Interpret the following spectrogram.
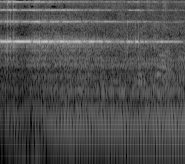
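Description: Electronic soundtrack of a projection-mapping show over loudspeakers: a steady high-pitched tone held above a low buzzing drone.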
